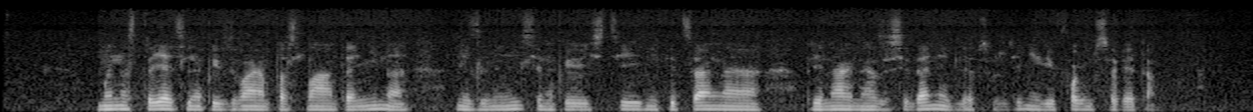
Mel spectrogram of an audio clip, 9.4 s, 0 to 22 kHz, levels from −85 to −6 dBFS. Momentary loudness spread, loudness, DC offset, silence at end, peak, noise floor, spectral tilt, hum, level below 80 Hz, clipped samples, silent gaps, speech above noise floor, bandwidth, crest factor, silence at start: 10 LU; -32 LUFS; under 0.1%; 0.4 s; -12 dBFS; -58 dBFS; -6.5 dB/octave; none; -64 dBFS; under 0.1%; none; 26 dB; 16.5 kHz; 20 dB; 0.75 s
